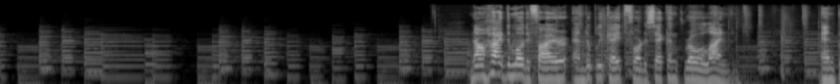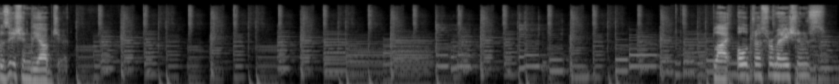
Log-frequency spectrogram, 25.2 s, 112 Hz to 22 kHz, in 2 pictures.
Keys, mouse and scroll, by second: 0.1 scroll down 3, 0.4-1.9 middle drag, 2.2-3.1 shift+middle drag, 3.1 click, 4.6 click, 5.3 KP_3, 5.8-6.2 scroll up 3, 6.2-7.2 shift+middle drag, 7.2 click, 7.8 shift+d, 12.6-14.0 drag, 16.8 click, 18.1 click.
